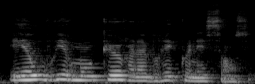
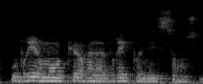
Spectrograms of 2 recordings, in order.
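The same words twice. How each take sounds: First: A louder solemn invocation; louder prayer invocation. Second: Said in the usual way. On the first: Acted. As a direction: proclaim "Et à ouvrir mon cœur à la vraie connaissance" to the saint. Prayer line, then repeats it.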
